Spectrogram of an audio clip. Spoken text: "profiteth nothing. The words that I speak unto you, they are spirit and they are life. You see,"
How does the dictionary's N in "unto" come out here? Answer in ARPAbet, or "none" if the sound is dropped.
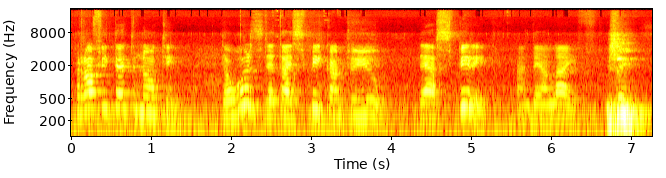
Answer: N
